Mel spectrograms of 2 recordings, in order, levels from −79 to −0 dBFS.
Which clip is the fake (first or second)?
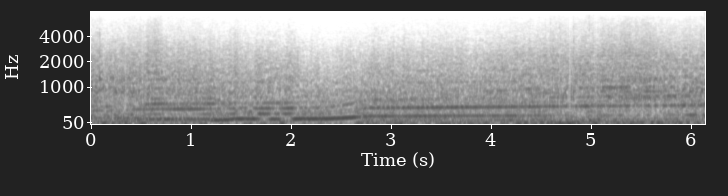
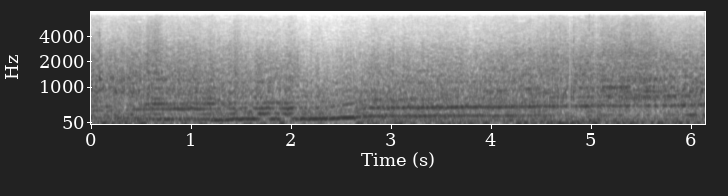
second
